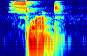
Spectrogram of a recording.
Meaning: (noun) A thin, narrow strip or bar of wood (lath), metal, or plastic
- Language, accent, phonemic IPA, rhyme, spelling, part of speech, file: English, Southern England, /slæt/, -æt, slat, noun / verb, LL-Q1860 (eng)-slat.wav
